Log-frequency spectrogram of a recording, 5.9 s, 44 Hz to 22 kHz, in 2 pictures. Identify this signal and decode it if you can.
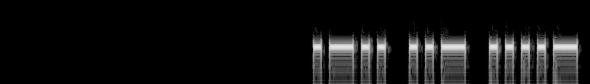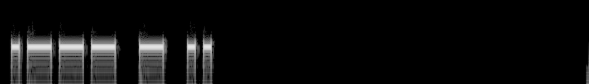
Morse code, heard as a keyed tone, about 30 wpm, 700 Hz. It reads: LU4JTI
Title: DXCC-100 Call Signs - 6 Characters - 30wpm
